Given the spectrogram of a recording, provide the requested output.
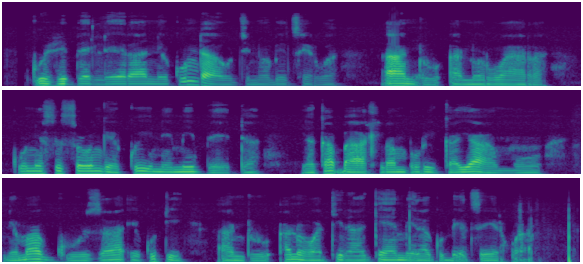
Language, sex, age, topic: Ndau, male, 18-24, health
